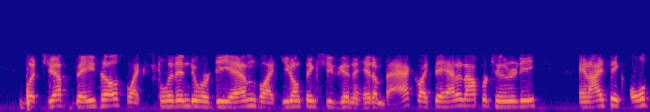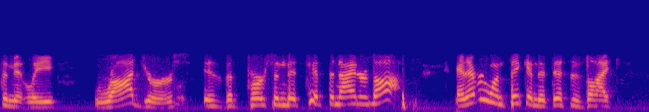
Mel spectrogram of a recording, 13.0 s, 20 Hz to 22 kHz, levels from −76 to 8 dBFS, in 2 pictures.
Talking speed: 200 wpm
